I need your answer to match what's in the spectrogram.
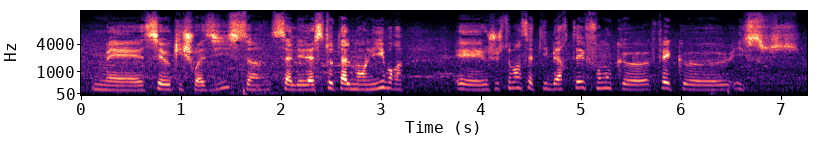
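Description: Man in his sixties, retired, calm and measured, outdoor recording with street noise. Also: sits high. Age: 60s. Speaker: retired volunteer French teacher. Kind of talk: personal testimony. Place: outdoors in a city square.

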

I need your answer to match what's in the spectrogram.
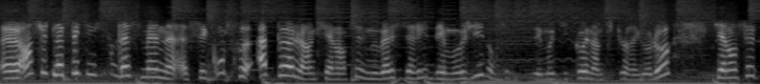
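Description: A woman's voice: a little high, expressive, pushed and bright, faint music behind. A woman giving a playful, teasing web news column on radio, joking as she talks. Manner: playful, teasing, quick talk with laughs.

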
